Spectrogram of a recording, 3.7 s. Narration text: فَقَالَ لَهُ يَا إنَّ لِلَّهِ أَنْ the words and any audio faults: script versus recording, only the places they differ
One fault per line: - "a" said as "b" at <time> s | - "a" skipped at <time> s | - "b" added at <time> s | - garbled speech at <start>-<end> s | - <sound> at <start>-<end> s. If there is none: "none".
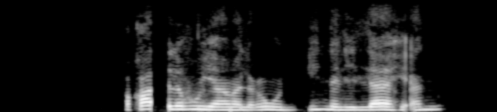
- dropout at 1.1-1.3 s
- "مَلْعُونُ" added at 1.7 s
